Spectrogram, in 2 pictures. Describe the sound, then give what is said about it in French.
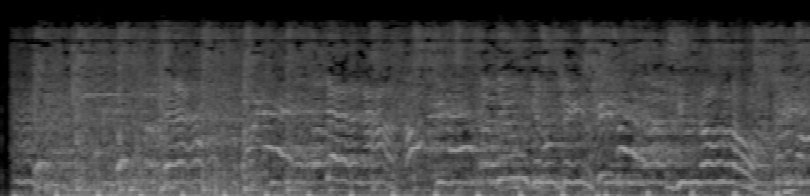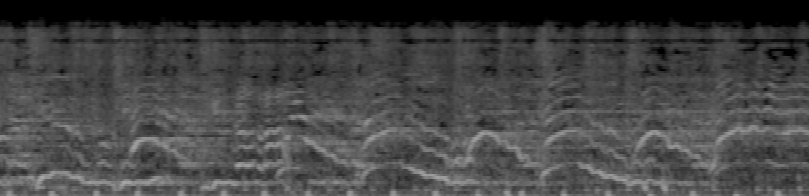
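Two women belt out a gospel duet, their powerful voices swooping through high, sustained runs over a steady, pulsing accompaniment, loud from start to finish. “c'est gospel au bout”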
